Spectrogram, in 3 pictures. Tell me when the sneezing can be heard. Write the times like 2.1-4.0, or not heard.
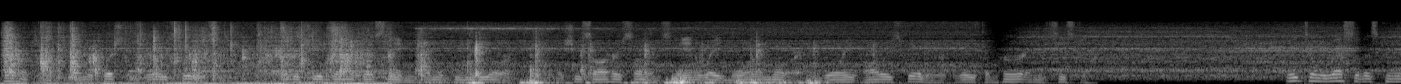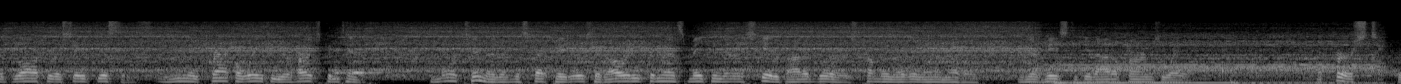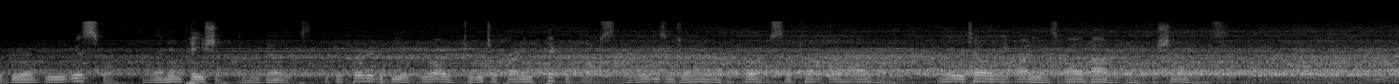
17.3-17.9.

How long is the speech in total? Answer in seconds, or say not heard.
37 s.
